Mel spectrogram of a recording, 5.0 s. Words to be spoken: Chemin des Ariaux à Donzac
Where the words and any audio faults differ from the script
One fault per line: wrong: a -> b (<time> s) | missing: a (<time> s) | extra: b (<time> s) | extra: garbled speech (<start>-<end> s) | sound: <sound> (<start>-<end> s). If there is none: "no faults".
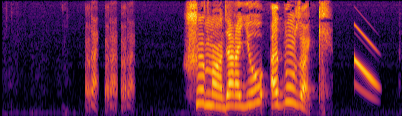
sound: laugh (1.1-1.7 s)
missing: des (2.8 s)
sound: chirp (4.4-4.8 s)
